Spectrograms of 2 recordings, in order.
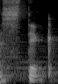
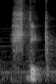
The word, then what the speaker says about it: shtick: That was their stick. Shtick. Rather not stick.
